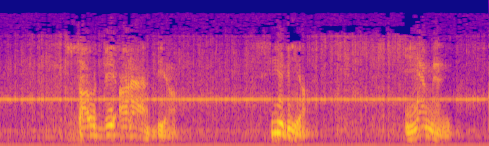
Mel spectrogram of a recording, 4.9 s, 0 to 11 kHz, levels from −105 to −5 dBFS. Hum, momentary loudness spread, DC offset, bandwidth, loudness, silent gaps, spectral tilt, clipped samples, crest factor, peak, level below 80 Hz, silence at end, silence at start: none; 12 LU; 0.4%; 8.4 kHz; -24 LUFS; none; -7 dB/octave; under 0.1%; 18 dB; -6 dBFS; -58 dBFS; 0 s; 0 s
